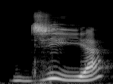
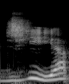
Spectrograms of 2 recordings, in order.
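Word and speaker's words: día: palavra aqui porque ela a palavra dia no português nosso pronunciamos com o som de dia dia mas no espanhol a letra D ela é sempre suave ela é sempre Então em vez de dizer dia nós dizemos dia dia dinheiro dinheiro dinheiro percebe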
